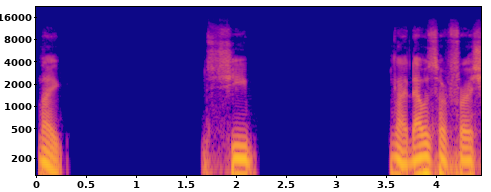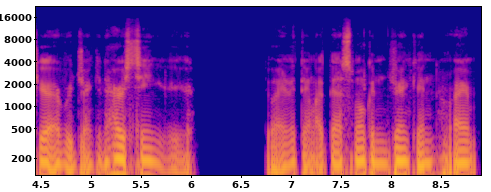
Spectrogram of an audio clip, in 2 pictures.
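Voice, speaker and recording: A man's voice: sits low, unhurried, long pauses, dark tone, dry recording. A young man, sleep-deprived and drowsy, rambling casually through a personal story in loose slang with some swearing.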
